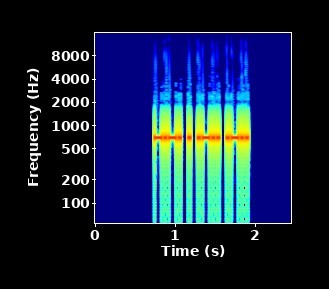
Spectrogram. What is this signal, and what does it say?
Morse code, heard as a keyed tone, about 40 wpm, 700 Hz. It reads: CELL
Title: ES:S Suffix - Top 100 Words with Base Words 40wpm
